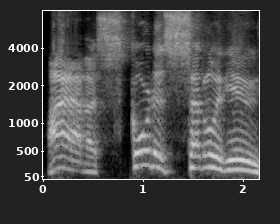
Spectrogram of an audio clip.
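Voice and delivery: loud, vengeful threat; mock vengeful threat. Preacher mocking a vengeful Lord speaking to Saul. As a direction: growl out the grudge in a hammed-up threat. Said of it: "saith the Lord".

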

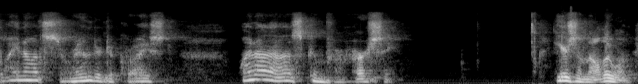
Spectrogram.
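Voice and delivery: ordinary delivery

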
